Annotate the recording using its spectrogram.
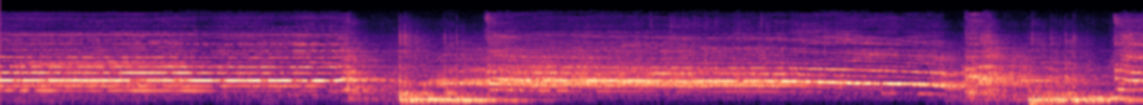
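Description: Long-drawn shouted drill command from a border guard, a single held yell that breaks off about a third of the way in. After a short burst of crowd cheering, a second, longer held yell follows and drops in pitch as it dies away near the end.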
